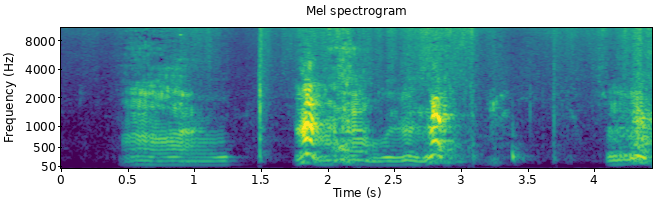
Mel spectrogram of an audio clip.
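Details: Friendly play fight between a Samoyed and a Siberian Husky, heard as long, rumbling harmonic growls that rise and fall, broken by a sharp bark-like yelp and a sudden click, then growling again.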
